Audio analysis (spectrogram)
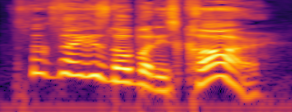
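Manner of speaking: loud, high-pitched mock declaration; acted taunt. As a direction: imitate a showy, taunting rival. Voicing Johnny Tran taunting them.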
